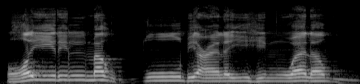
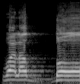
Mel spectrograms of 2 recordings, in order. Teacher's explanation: saat mengucapkan huruf dod kurangi unsur-unsur dal. Kurangi unsur-unsur dal. Lembutkan pengucapannya.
